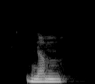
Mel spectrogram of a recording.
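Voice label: "numb", British English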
